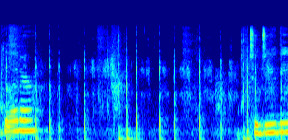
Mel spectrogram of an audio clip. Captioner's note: pencil scratching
